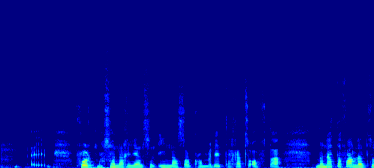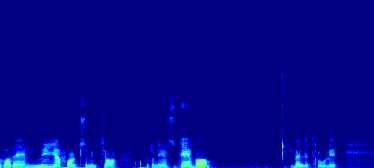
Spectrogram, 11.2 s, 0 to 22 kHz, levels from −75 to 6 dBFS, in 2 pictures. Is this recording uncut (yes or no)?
no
